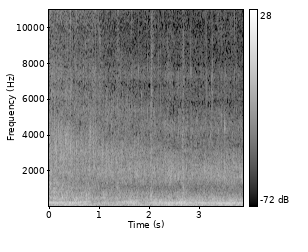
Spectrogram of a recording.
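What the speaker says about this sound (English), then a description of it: "And this waterfall fills up from those." A backyard waterfall, fed by a pipe and running full, pours in a steady, even rush of splashing water that stays close and constant throughout, with no voices.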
